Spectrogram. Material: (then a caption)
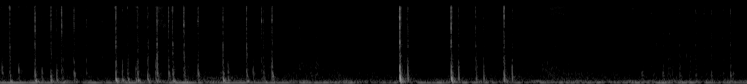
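Plastic. Fingertips tap slowly and unevenly on the plastic keys of a backlit laptop keyboard, producing short, dry clicks at roughly two per second over a steady low hum. Some keystrokes near the middle land noticeably harder and sharper than the rest.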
